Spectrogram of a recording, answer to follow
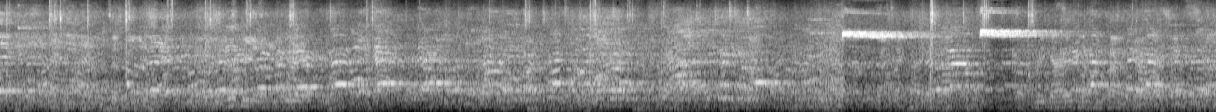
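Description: Spectators and coaches shouting over one another in a gym during a wrestling bout, with scattered thuds and knocks. Near the end come two short, high, steady tones, each under a second long.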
